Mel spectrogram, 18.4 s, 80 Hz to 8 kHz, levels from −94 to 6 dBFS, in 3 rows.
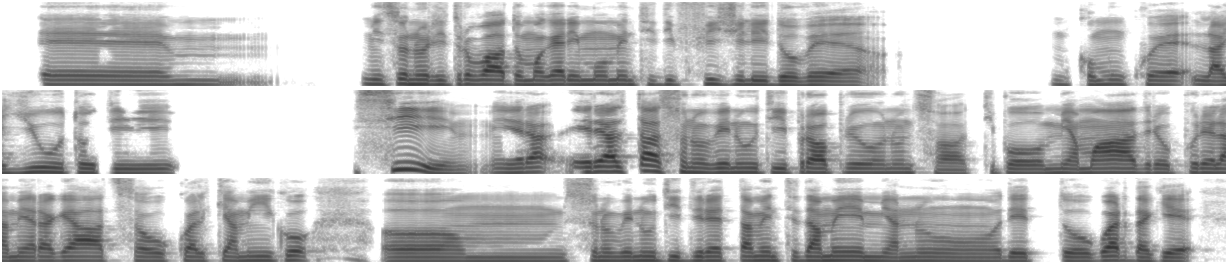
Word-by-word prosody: ehm, 145 - -4 0.5
mi 160 - -2
sono 165 -1 +2
ritrovato 150 0 +3
magari 150 +1 +2
in 145 - 0
momenti 150 -1 -2
difficili, 145 -1 -3
dove 135 -1 0 1.0
uhm, 145 - -11
comunque 145 0 -3
l'aiuto 145 +2 0
di 135 -1 -3 0.9
sì, 235 - +3
in 125 0 -7 0.2
real 165 +1 +2
in 165 - +3
realtà 180 +2 +6
sono 155 -2 0
venuti 150 -1 0
proprio 145 -1 +1
non 145 0 -3
so, 120 -3 -4
tipo 135 +2 -2
mia 140 0 0
madre, 145 0 +4
oppure 145 +2 -2
la 140 -1 +2
mia 140 0 +1
ragazza 140 0 +1
o 135 -1 -3
qualche 140 0 -3
amico, 145 +2 -1 0.3
uhm, 130 -1 -2
sono 140 +3 -4
venuti 145 0 0
direttamente 145 +1 0
da 145 0 +4
me 150 +1 +3
e - - +3
mi 140 -1 0
hanno 130 -1 -2
detto: 135 0 -1
"Guarda 145 -3 +3
che, 130 0 0
145 Hz, 145 wpm, -24 LUFS, 135-150 Hz, 1.0 s, realtà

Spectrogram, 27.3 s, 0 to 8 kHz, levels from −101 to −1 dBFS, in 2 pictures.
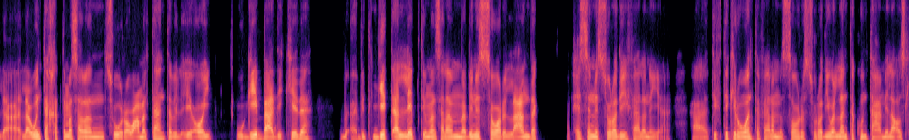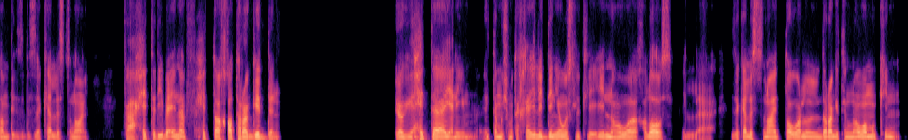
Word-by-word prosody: ل - - -5 0.3
لو 110 +6 +4
أنت 155 - +2
خدت 155 -1 -2
مثلًا 135 -6 +2
صورة 120 -6 +2
وعملتها 115 +8 +2
أنت 150 -3 -3
بالAI، 130 +5 0 0.4
وجيت 125 +11 +3
بعد 110 -7 +4
كده 165 +11 0 0.4
ب - - -7 0.2
بت 130 +1 -7
جيت 160 +4 +5
قلِّبت 135 +3 +4
مثلًا 140 +2 +2
ما 125 -4 +3
بين 135 +5 +3
الصوًر 140 0 +3
اللي 105 -3 0
عندك، 145 +8 +3 0.4
هتحس 140 +4 -3
إن 145 - +4
الصورة 150 +4 +3
دي 145 0 0
فعلًا 145 -5 -3
هي 100 - -10 0.3
هتفتكر 120 +7 -4
هو 115 +3 +4
أنت 140 0 -1
فعلًا 145 +1 -3
متصوَّر 125 +4 -1
الصورة 135 +3 -1
دي 130 - -1
والّا 125 -1 +2
أنت 135 0 -3
كنت 135 0 -4
عاملها 110 +6 -1
أصلًا 120 -4 -4
بالذ 95 0 -13
بالذكاء 95 +6 -8
الاصطناعي، 100 -1 -6 0.6
فحتّة 140 +9 -2
دي 165 +1 -1
بقينا 150 -2 0
في 130 - -18
حتّة 140 -1 -2
خطرة 145 -5 +2
جدًا. 110 -3 0 1.7
يعني 120 +1 0
حِتّة 165 +1 -1
يعني 110 -2 -1 0.3
أنت - - -7
مش 115 -3 -2
مُتخيِّل 150 +7 -2
الدنيا 140 +3 0
وصلت 140 -3 -4
لإيه 105 +6 -4
إن 145 -3 +1
هو 130 +1 0
خلاص 120 -1 0 0.2
ال - - -14 0.5
الذكاء 105 +7 -2
الإصطناعي 135 0 -1
اتَّطوَّر 135 +1 -1
لدرجة 120 +5 0
إن 110 0 -2
هو 130 +3 +3
ممكن 135 -2 -4
130 Hz, 155 wpm, -23 LUFS, 115-145 Hz, 1.7 s, جيت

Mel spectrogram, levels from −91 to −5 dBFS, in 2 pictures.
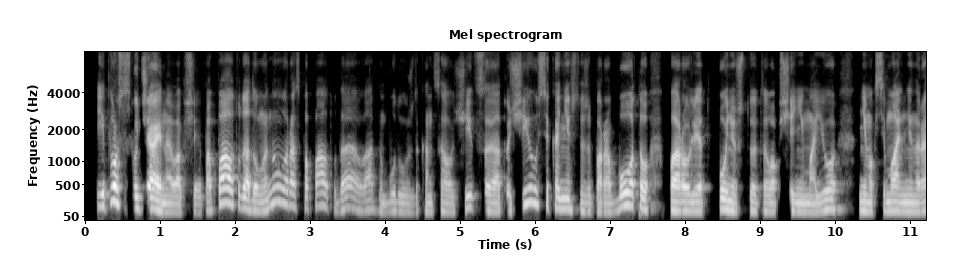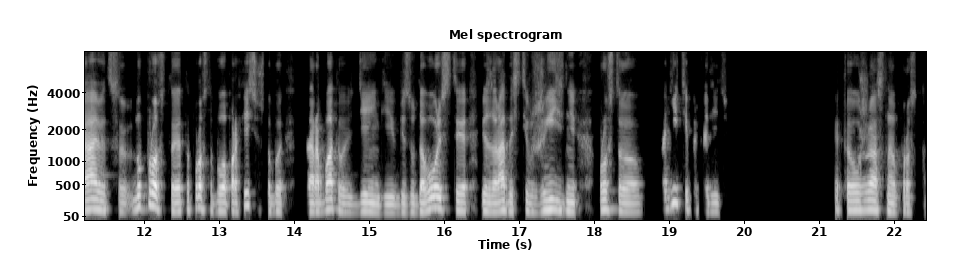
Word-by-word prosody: И 170 +1 0
просто 230 +1 +6
случайно 130 -8 +6
вообще 100 0 -3
попал 205 - +5
туда, 160 -5 +4
думаю: 120 -1 0
"Ну 220 0 -1
раз 175 -2 -1
попал 170 +2 -2
туда, 150 +3 -3
ладно, 120 -1 -7
буду 110 +1 -7
уж 105 -1 -7
до 110 - -13
конца 105 0 -6
учиться". 115 +2 -2
Отучился, 190 - -3
конечно 140 -5 -1
же, 110 - -6
поработал 125 - +2 0.2
пару 115 -1 +7
лет, 115 - 0
понял, 130 -5 +3
что 115 - -7
это 110 0 -3
вообще 110 +2 -3
не 110 -1 0
мое, 120 +6 0 0.2
мне 115 -1 +1
максимально 110 +1 +1
не 110 - +1
нравится. 120 +1 +2
Ну, 160 +8 -3
просто, 160 -8 +2
это 110 +2 -1
просто 155 -2 -1
была 115 +1 0
профессия, 180 +7 -4
чтобы 110 -2 -7 0.3
зарабатывать 110 -2 +1
деньги: 100 -2 -3
без 100 +1 -7
удовольствия, 120 +2 0
без 110 -2 -2
радости 115 +1 0
в 105 - -6
жизни. 120 +1 -2 0.2
Просто 110 -5 -2 0.2
ходить 215 +11 -5
и - - -3
приходить. 110 -3 -11 1.4
Это 120 - -4
ужасное 120 -2 0
просто. 105 -2 -8
115 Hz, 145 wpm, -23 LUFS, 110-140 Hz, 1.4 s, пару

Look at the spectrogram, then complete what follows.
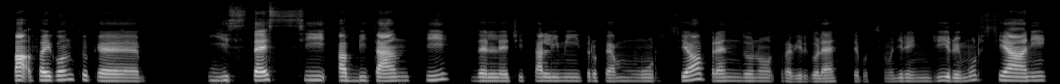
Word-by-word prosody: Ma 200 - +11
fai 195 -1 +6
conto 210 +2 -2
che 160 -3 +1 0.6
gli 185 0 -8
stessi 200 +1 +3
abitanti 185 +5 +1
delle 165 -2 -2
città 170 +1 -8
limitrofe 165 -1 -7
a 150 - -5
Mursia 160 +7 -3
prendono 165 -2 -6
tra 150 -3 -11
virgolette, 140 +1 -7
possiamo 140 +1 -23
dire, 155 +2 -10
"in 150 0 -12
giro" 170 +1 -4
i 150 - -4
mursiani 185 0 +1
170 Hz, 120 wpm, -23 LUFS, 155-185 Hz, 0.6 s, Ma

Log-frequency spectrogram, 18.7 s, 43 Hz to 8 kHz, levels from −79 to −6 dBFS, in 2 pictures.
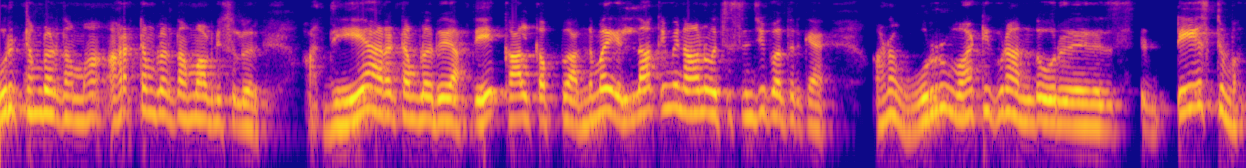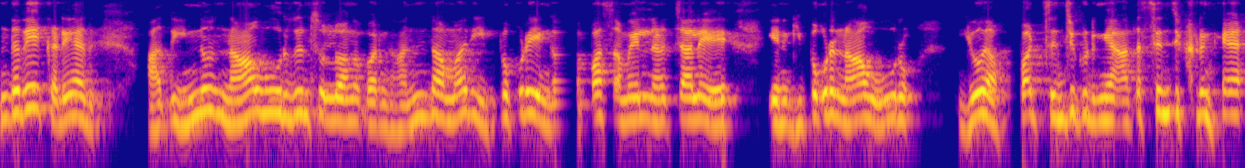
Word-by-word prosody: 1 235 +4 +4
tumbler 235 -2 +1
தாமா, 195 +1 -4 0.2
1/2 245 - +1
tumbler 235 -3 -2
தாமா 205 0 +1
அப்டின்னு 180 -1 -6
சொல்லுவாரு. 160 -2 -3 0.4
அதே 160 +4 -1 0.2
1/2 235 -2 +4
டம்ளரு 195 -2 +2
அதே 360 +2 +3 0.2
1/4 200 0 +2
கப்பு 190 +1 -3
அந்த 170 +3 -5
மதாரி 255 0 +5
எல்லாத்தையுமே 255 +7 0
நானும் 240 +1 +3
வச்சு 220 -1 -4
செஞ்சு 215 +3 -5
பார்த்துருக்கேன். 180 -8 -3 0.4
ஆனா 230 - -2 0.2
ஒரு 240 +8 +1
வாட்டி 235 +4 -2
கூட 245 - +1
அந்த 180 +1 -2
ஒரு 170 -1 +1 0.4
ஸ் - - -23 0.4
டேஸ்ட் 280 +2 +2
வந்ததே 240 +7 +3
கிடையாது. 205 +3 +2 0.5
அது 180 - -6
இன்னும் 240 +4 0
நான் 235 +7 +4
ஊறுதுன்னு 230 0 -1
சொல்லுவாங்க 180 -1 +1
பாருங்க. 160 -3 -3
அந்த 210 +3 0
மாரி 225 0 -1
இப்ப 205 +5 -4
கூட 235 0 +2
எங்க 160 -2 -5 0.2
அப்பா 205 +6 +2
சமையல் 195 +1 +1
நெனச்சாலே 190 +1 +3 0.5
எனக்கு 170 -1 -5
இப்ப 210 - -1
கூட 235 - +3
நா 180 - +4 0.2
ஊறும். 195 -1 -3 0.3
ஐயோ! 200 +9 +3
அப்பாட்டு 225 0 -3
செஞ்சு 210 +3 0
குடுங்க 190 -3 0
அத 225 - -3
செஞ்சு 240 -1 +2
கொடுங்க. 230 0 0
210 Hz, 185 wpm, -15 LUFS, 185-235 Hz, 0.5 s, மதாரி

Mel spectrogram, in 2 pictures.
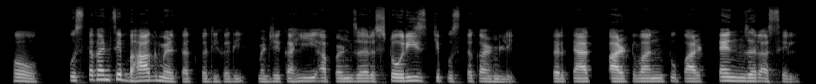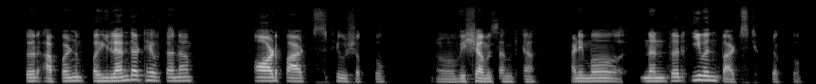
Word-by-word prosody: हो, 150 -5 -1 0.3
पुस्तकांचे 220 +5 +1
भाग 175 +2 +5
मिळतात 135 -4 -2
कधी-कधी 130 0 -9
म्हणजे 135 0 -6
काही 150 +2 -2
आपण 145 0 -4
जर 145 0 -1
स्टोरीजची 165 +1 +1
पुस्तकं 145 0 -8
आणली 130 -3 -5 0.4
तर 140 0 0
त्यात 140 0 +5 0.2
पार्ट 140 0 +5
1 145 0 0
टू 155 - -8
पार्ट 140 -1 +1
10 175 -2 +5
जर 155 0 0
असेल 135 - -6 0.5
तर 155 0 +1
आपण 155 +4 -2
पहिल्यांदा 165 +7 +5
ठेवताना 175 -2 -2 0.8
ऑड 165 0 +8
पार्ट्स 145 -1 +1
ठेऊ 150 -3 -6
शकतो. 125 -1 -14 0.5
अ, - - -14 0.2
विषम 140 +1 +4
संख्या 130 -2 -9 0.4
आणि 140 +2 0
मग 145 0 -1 0.3
नंतर 155 +2 +1
इव्हन 200 -2 +4
पार्ट्स - - -3
ठेवू - - -16
शकतो. - - -24
150 Hz, 145 wpm, -24 LUFS, 140-165 Hz, 0.8 s, ऑड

